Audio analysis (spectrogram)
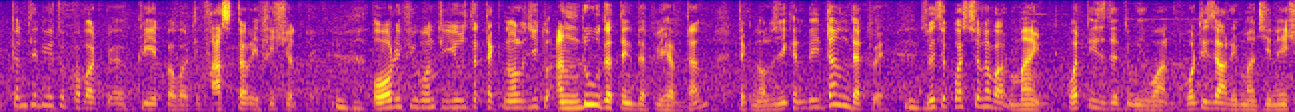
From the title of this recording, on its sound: Live from IGCF 2022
